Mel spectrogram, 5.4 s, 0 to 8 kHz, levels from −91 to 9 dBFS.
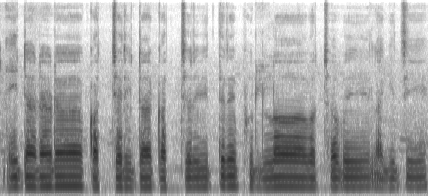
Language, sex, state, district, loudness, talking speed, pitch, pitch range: Odia, male, Odisha, Khordha, -16 LUFS, 100 wpm, 100 Hz, 95-100 Hz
